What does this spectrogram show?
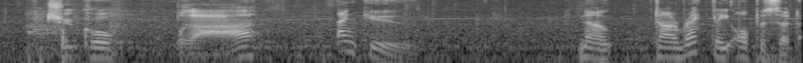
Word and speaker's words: Tycho Brahe: said, and this is how it should be pronounced. Tycho Brahe.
